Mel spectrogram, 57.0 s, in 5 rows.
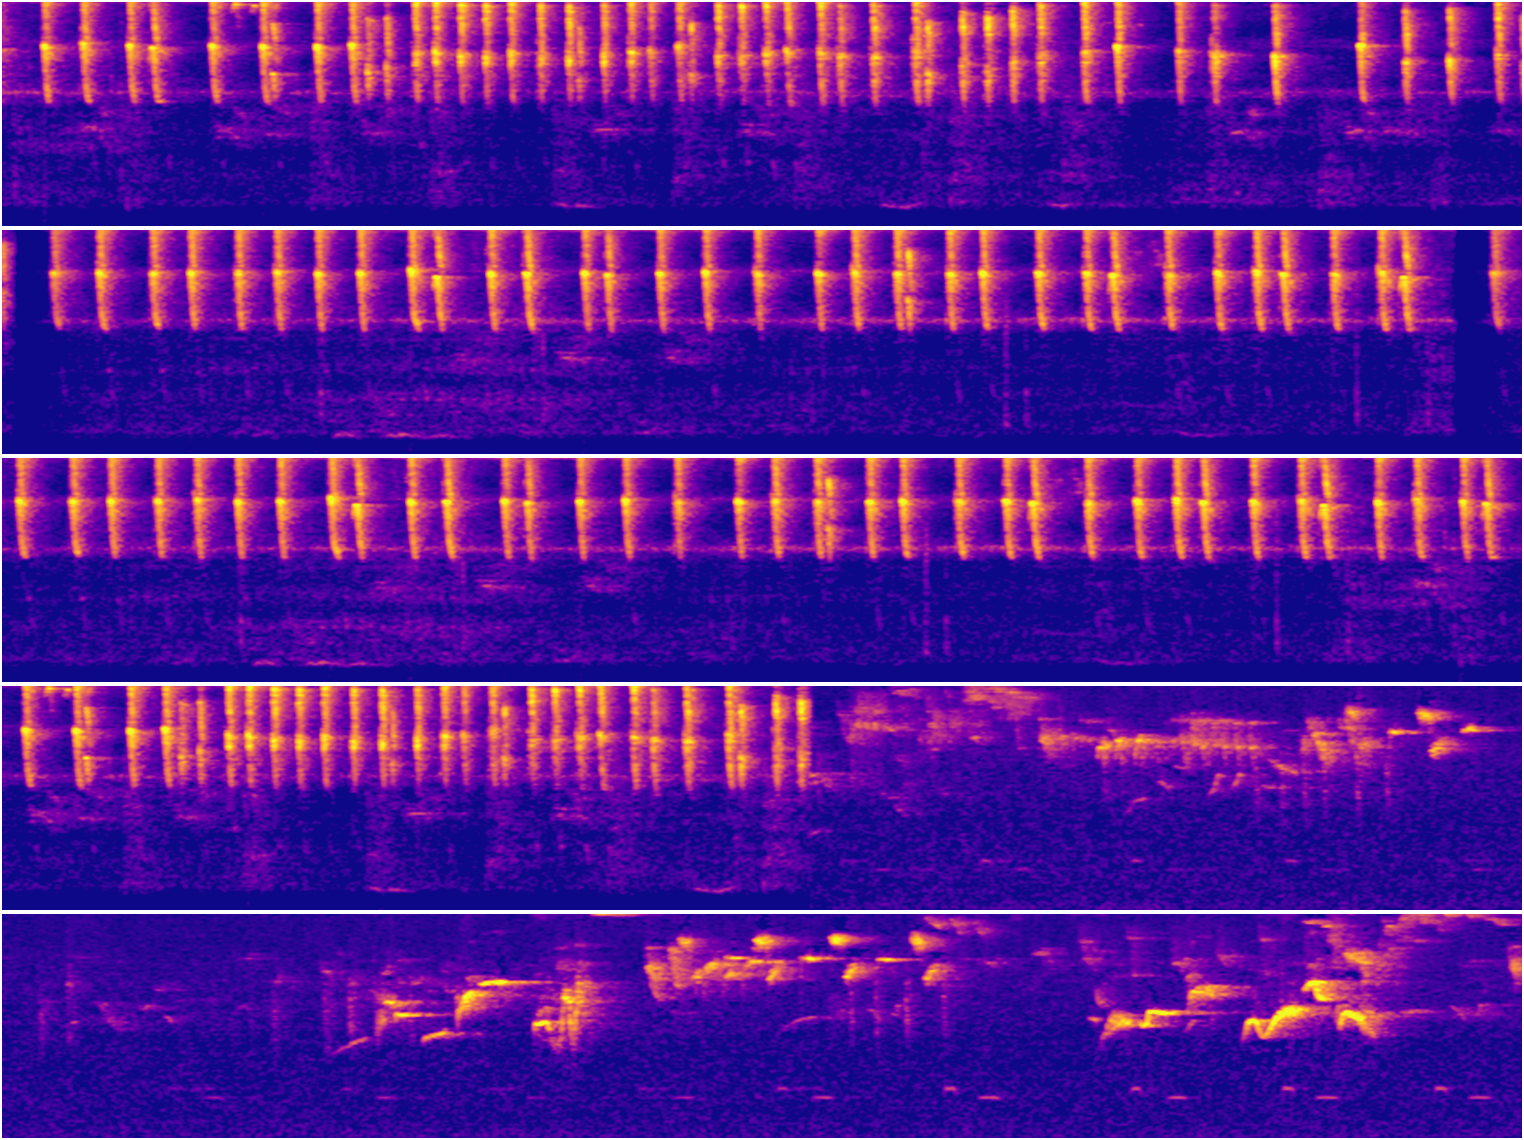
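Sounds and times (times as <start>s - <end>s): small bird chirping rapidly: 0.0s - 40.3s
soft varied birdsong: 0.0s - 57.0s.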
